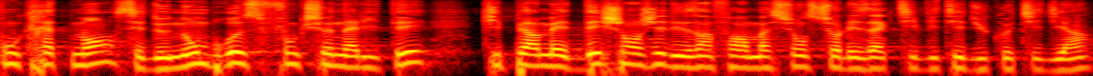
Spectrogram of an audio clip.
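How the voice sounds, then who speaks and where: On a very clean recording with a silent background, a man with a plain, everyday voice speaks at a fairly quick pace and with fairly even intonation. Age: 40s. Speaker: entrepreneur. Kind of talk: pitch presentation. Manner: formal.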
